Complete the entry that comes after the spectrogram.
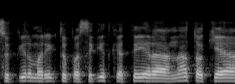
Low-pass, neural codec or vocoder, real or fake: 10.8 kHz; vocoder, 48 kHz, 128 mel bands, Vocos; fake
